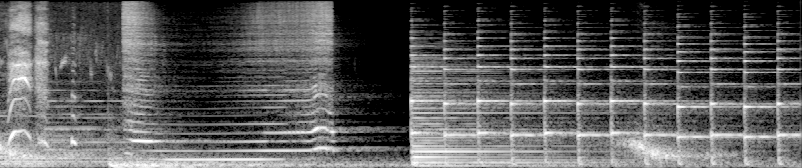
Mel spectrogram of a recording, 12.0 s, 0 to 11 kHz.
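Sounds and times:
low drone: 9.2 - 11.4.

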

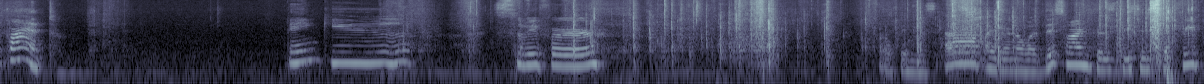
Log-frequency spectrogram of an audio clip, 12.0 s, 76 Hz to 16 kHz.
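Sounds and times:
paper crinkling and rustling: 4.0 - 12.0.

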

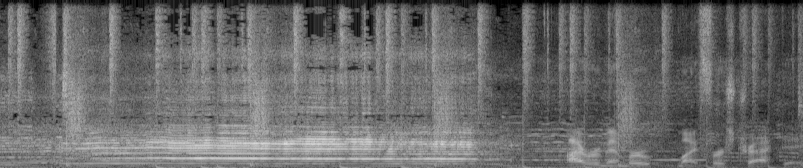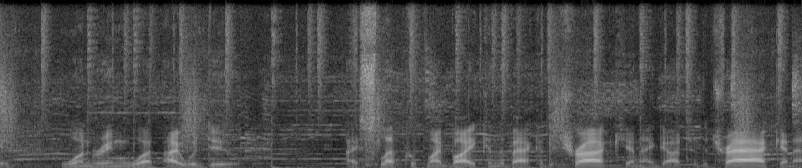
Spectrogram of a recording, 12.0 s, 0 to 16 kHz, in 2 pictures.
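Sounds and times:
motorcycle engine at high revs: 0.0 - 4.0
background music with a beat: 0.0 - 12.0.

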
